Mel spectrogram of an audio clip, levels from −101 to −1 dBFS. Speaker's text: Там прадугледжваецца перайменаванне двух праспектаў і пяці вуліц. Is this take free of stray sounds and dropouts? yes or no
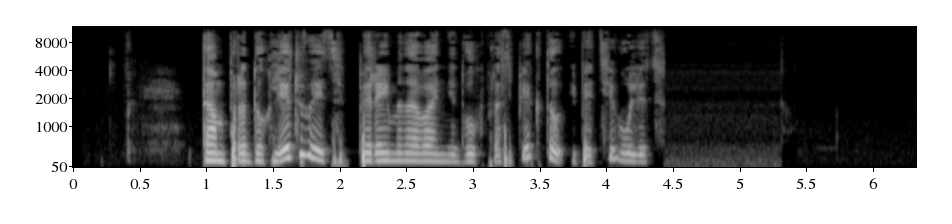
yes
